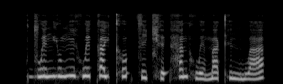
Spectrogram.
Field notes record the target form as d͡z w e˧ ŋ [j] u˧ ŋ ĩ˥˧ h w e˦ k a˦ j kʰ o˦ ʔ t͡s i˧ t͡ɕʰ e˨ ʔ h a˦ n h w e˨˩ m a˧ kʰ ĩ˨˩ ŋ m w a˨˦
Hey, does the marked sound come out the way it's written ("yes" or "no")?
yes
